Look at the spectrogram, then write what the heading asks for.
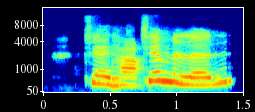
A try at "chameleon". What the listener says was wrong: Cái này không phải là âm chờ mà con phải đọc cô là âm khờ. Chameleons. Chameleons.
